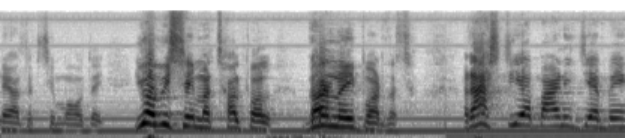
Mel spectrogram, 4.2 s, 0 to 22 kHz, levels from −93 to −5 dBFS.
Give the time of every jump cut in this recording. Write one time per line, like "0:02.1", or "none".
0:02.9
